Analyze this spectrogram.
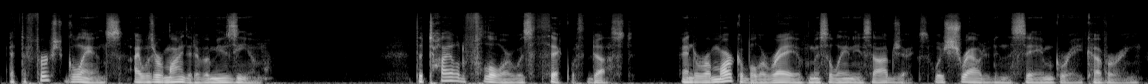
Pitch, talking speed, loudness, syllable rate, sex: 95 Hz, 160 wpm, -20 LUFS, 5.1 syllables/s, male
